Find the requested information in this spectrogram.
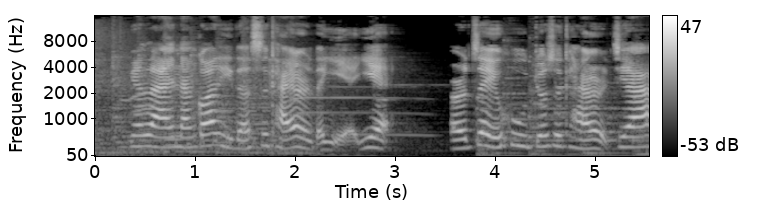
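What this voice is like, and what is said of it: Usual voice. Nothing is said of it.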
